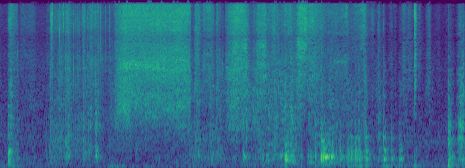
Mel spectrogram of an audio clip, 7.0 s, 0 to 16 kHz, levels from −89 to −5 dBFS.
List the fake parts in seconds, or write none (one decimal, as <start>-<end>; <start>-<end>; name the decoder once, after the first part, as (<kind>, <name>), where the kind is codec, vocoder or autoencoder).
1.0-2.6 (codec, SNAC)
